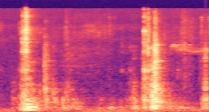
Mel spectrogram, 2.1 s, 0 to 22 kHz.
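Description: A couple of faint metallic clicks about one and a half seconds in, from the crescent wrench on the PTO shaft as the TD-9's steering clutch assembly is turned round to the next bolt hole.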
